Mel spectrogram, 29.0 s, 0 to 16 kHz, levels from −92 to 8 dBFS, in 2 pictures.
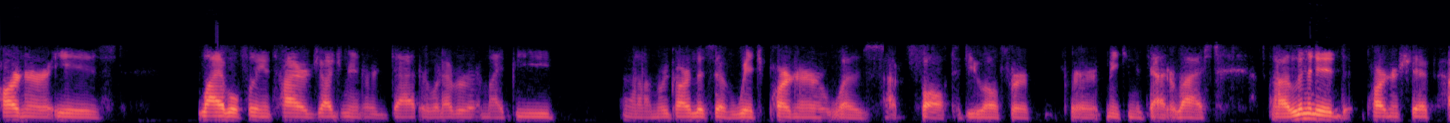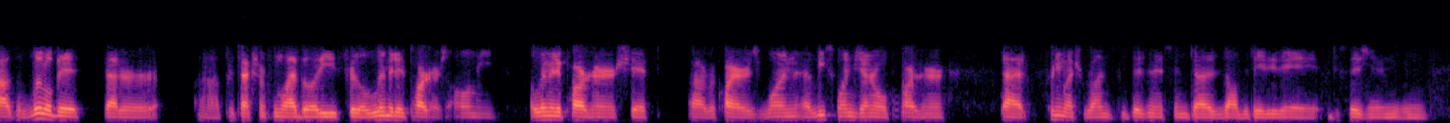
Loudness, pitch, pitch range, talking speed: -25 LUFS, 100 Hz, 95-105 Hz, 150 wpm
